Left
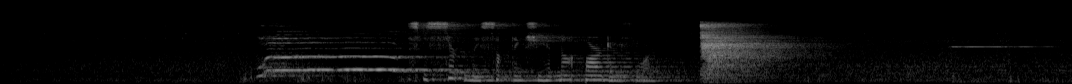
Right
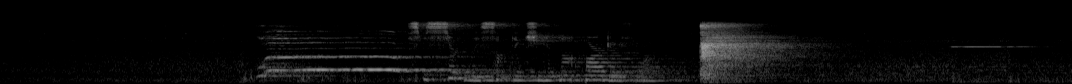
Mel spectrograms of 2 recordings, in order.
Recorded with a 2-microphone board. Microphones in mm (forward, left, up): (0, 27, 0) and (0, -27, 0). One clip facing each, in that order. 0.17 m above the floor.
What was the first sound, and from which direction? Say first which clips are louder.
A shout: left 2 dB; 20° left (ahead or behind).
